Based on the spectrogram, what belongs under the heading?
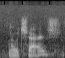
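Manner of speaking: ordinary delivery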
